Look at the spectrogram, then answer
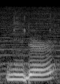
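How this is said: It is said the American English way. "American English pronouns tend to be"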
